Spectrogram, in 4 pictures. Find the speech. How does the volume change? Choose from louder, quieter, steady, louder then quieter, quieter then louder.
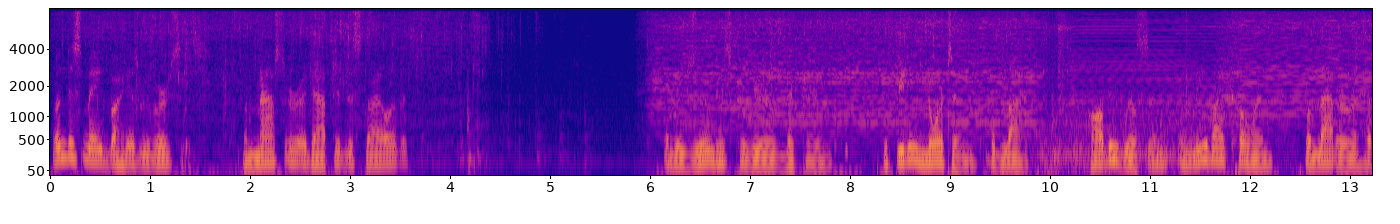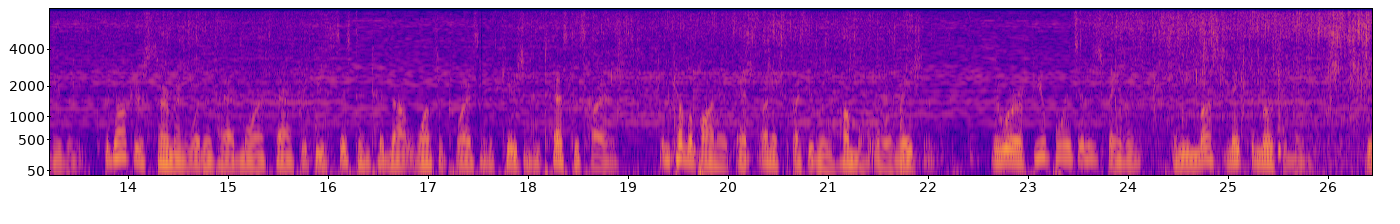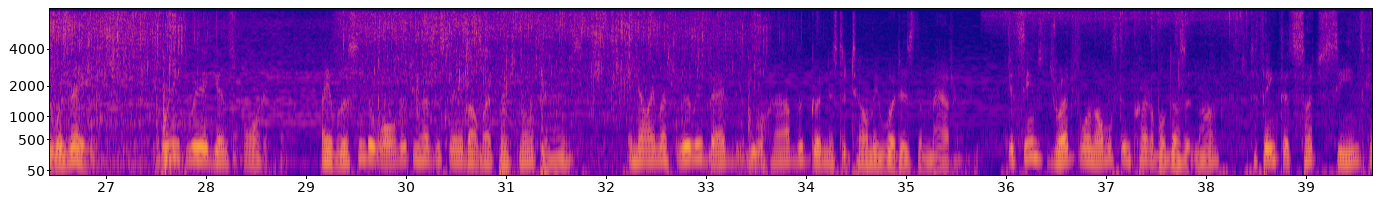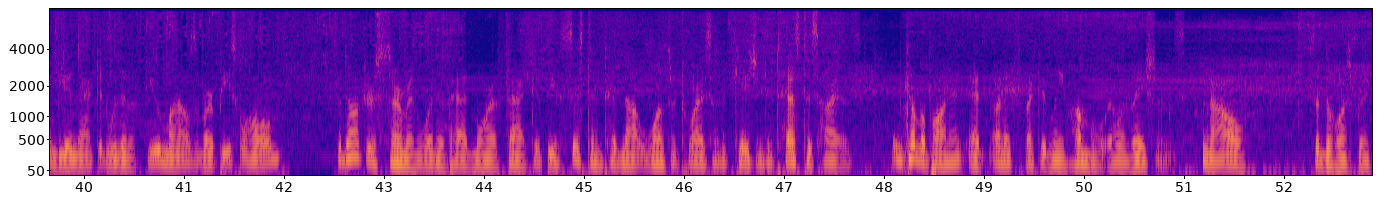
steady.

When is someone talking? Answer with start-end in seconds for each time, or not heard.
0.0-3.6, 6.1-52.8.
